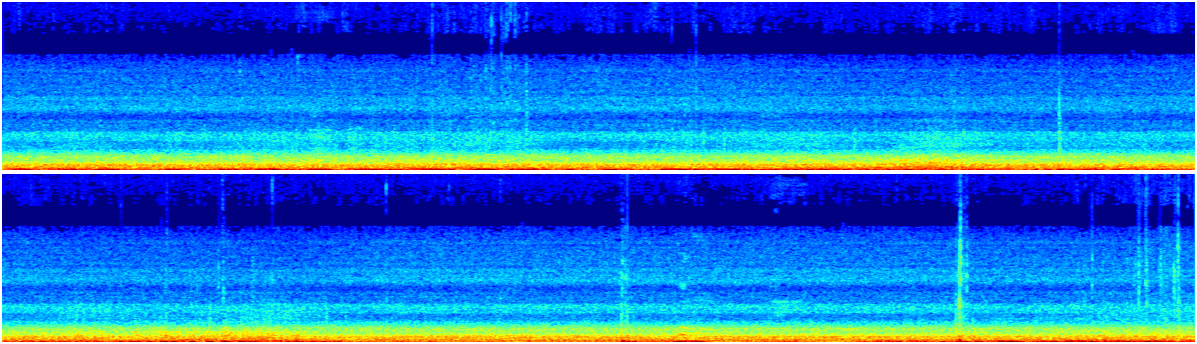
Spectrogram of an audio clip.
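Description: A vehicle's engine running at idle, heard from inside the cab as a steady low rumble. It eases slightly partway through.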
